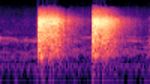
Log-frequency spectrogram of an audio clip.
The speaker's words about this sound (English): Remember, I'll fire two shots. That's the signal for the others.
